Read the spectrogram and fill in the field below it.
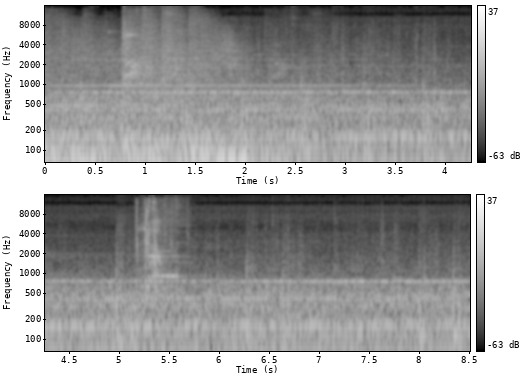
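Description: Heavy armoured footsteps thud on a hard floor.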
